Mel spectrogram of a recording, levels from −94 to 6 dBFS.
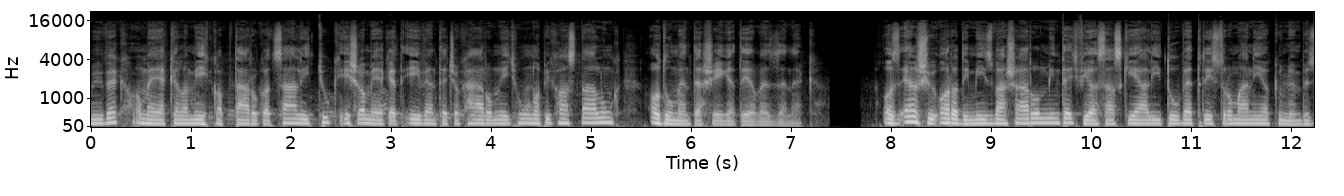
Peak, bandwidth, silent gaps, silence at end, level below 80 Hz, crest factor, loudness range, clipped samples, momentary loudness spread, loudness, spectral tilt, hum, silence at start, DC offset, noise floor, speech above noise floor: -4 dBFS; 14 kHz; none; 0 s; -46 dBFS; 16 dB; 3 LU; under 0.1%; 8 LU; -20 LUFS; -6.5 dB/octave; none; 0 s; under 0.1%; -64 dBFS; 44 dB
